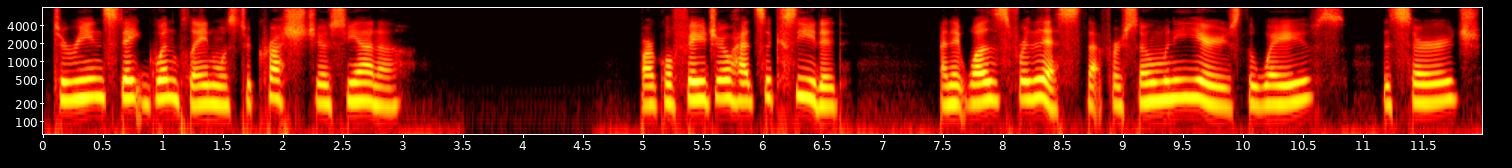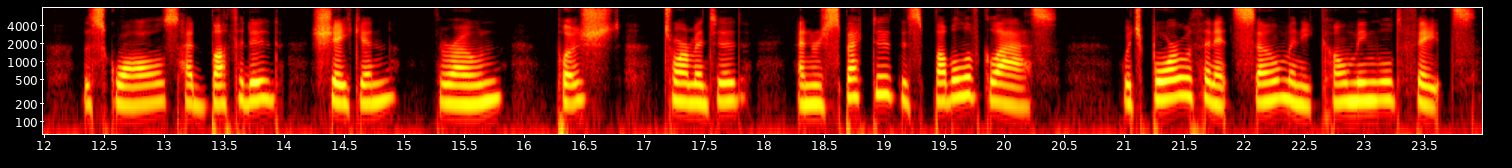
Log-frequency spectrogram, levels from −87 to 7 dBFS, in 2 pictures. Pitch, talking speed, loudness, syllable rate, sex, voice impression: 220 Hz, 115 wpm, -19 LUFS, 4.0 syllables/s, female, slightly feminine, slightly adult-like, intellectual, slightly calm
